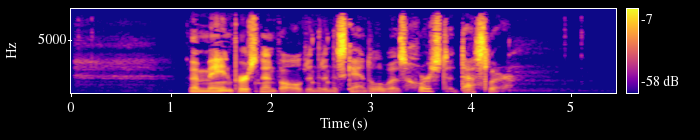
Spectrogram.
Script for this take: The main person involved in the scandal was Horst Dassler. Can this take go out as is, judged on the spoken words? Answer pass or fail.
fail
